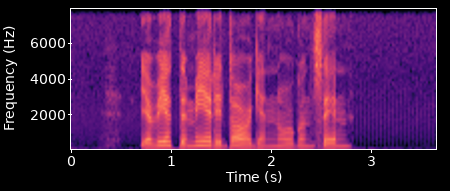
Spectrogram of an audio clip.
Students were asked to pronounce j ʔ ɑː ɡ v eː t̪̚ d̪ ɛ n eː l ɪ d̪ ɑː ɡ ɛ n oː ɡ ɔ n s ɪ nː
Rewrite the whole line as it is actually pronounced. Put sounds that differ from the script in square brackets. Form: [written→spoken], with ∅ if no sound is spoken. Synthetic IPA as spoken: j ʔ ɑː ɡ v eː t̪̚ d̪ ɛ [n→m] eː [l→ɾ] ɪ d̪ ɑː ɡ ɛ [n→nː] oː ɡ ɔ n s ɪ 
